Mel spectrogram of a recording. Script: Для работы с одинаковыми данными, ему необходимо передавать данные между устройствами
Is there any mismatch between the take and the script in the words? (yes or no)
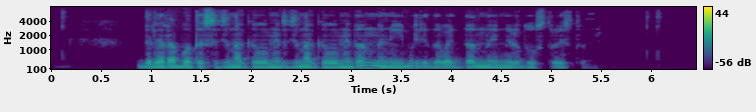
yes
